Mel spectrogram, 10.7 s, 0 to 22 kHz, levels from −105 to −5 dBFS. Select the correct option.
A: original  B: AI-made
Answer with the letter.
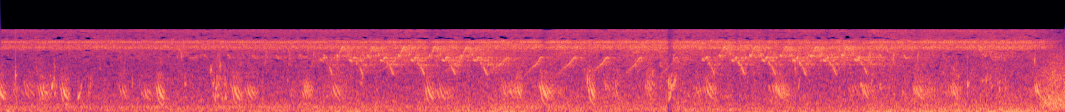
A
